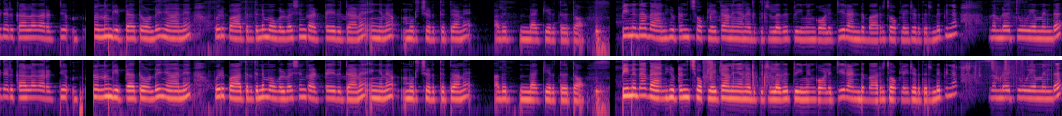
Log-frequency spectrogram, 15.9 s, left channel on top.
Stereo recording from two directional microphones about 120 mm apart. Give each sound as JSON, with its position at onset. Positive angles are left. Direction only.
{"t": 0.0, "sound": "a woman's voice", "side_deg": -50}
{"t": 7.4, "sound": "speech", "side_deg": -60}
{"t": 9.3, "sound": "speech", "side_deg": -90}
{"t": 15.3, "sound": "speech", "side_deg": -80}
